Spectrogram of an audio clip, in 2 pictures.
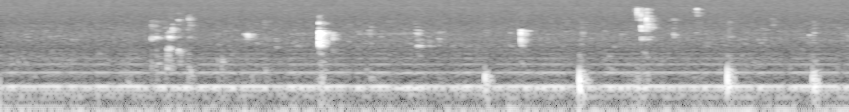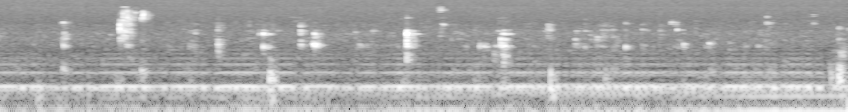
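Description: Close-miked chewing of stir-fried Neoguri instant noodles: many small wet mouth clicks and smacks, with no words. A steady low hum runs underneath.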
